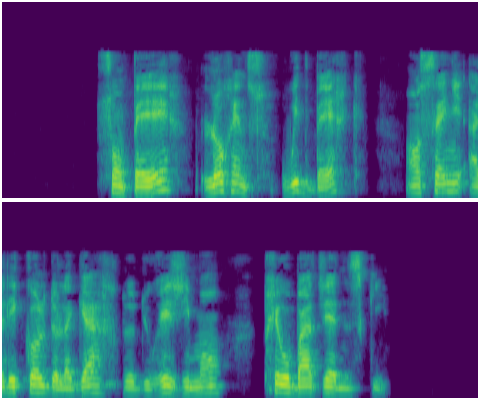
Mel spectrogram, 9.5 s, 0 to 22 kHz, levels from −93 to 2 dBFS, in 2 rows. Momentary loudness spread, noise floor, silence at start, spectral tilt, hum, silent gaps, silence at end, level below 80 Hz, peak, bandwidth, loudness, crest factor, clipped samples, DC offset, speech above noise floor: 13 LU; -89 dBFS; 1 s; -4 dB/octave; none; 7.29-7.37 s; 0.95 s; -60 dBFS; 0 dBFS; 7.8 kHz; -17 LUFS; 18 dB; under 0.1%; under 0.1%; 72 dB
